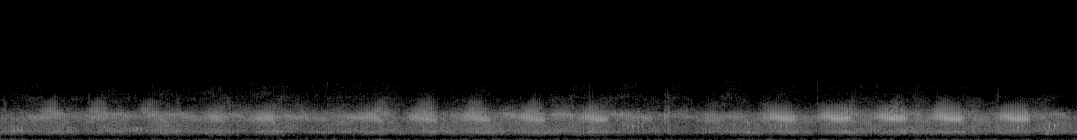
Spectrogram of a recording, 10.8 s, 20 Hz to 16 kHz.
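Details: Frogs calling at night along a country road through lotus rice paddies in Echizen, Fukui, Japan, recorded 12 June 2021; a dense frog chorus with a loud caller repeating short rasping croaks about twice a second over a steady buzzing background.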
